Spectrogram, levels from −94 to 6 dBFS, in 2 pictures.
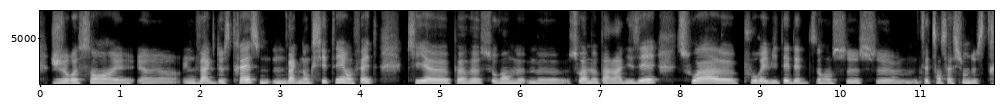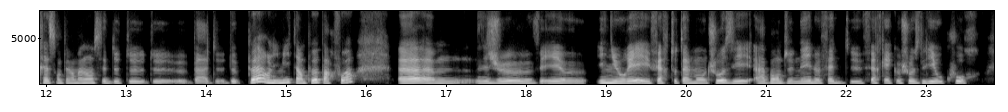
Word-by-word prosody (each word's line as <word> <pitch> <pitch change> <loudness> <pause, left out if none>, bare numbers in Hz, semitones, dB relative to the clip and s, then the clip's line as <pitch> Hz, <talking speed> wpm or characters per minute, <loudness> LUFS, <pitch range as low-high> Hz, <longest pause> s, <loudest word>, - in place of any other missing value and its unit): je 175 +1 +1
ressens, 185 +2 +1
heu 165 -1 -2
heu, 155 0 -7
une 170 - -3
vague 190 +1 +1
de 175 0 0
stress, 245 +9 +4
u 175 - -2
une 180 -1 -1
vague 190 +2 +2
d'anxiété 180 +7 +1
en 195 -5 +2
fait 215 +7 0 0.3
qui, 210 0 +2
heu, 175 -3 +4
peuvent, 190 +1 0
heu, 180 -2 +2
souvent 180 +3 -2
me 175 -3 -2
me 170 -1 -4
soit 200 -1 +1
me 185 -2 -1
paralyser 180 +8 +3 0.3
soit, 215 -1 +4
heu, 180 -2 +3
pour 210 -1 0
éviter 190 +2 +2
d'être 175 -4 -4
dans 175 0 -3
ce 175 0 -4
ce, 170 -1 -9 0.2
mmh, 160 +10 -9
cette 195 -2 -3
sensation 195 0 -3
de 190 -4 0
stress 200 +3 -4
en 175 - -5
permanence 185 +2 -4
et 170 - -4
de 165 +1 -7
de 160 -2 -4
de 155 -1 -7
bah, 155 - -5
de - - -13
de 165 -5 -6
peur 270 +1 +8
limite 225 +3 +2
un 195 -2 +3
peu 245 +6 +5
parfois, 235 +9 -1 0.5
hem, 185 -5 +3 0.3
je 185 +1 +1
vais, 185 +2 -1
heu, 165 -2 -4
ignorer 200 +1 +4
et 175 - -2
faire 190 +2 -2
totalement 175 -2 -3
autre 170 0 -6
chose 220 -3 +4
et 185 +1 0
abandonner 175 0 -3
le 170 -4 -3
fait 185 +2 -3 0.2
de 165 0 -6
faire 170 +1 -5
quelque 165 0 -6
chose 185 +1 -3
lié 175 -1 0
au 160 0 -3
cours. 175 0 -3
180 Hz, 180 wpm, -22 LUFS, 170-200 Hz, 0.5 s, peur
